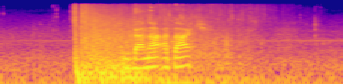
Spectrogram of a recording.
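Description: An explosion bursts loudly and then rumbles away.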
